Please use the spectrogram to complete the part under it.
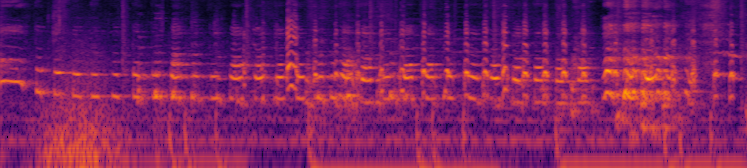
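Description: A voice imitates a chicken clucking, with a rapid run of nasal, rhythmic clucks that swell louder near the end, mixed with some laughter.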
